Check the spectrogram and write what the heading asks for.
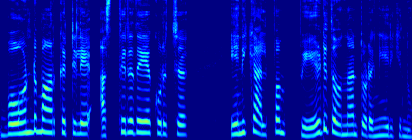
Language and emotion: Malayalam, fearful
